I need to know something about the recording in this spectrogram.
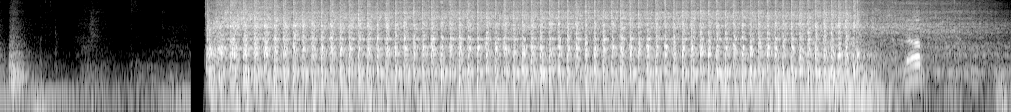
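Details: Diesel genset, hard starting: fast, even cranking beat for about eight seconds, then stops without catching. Fuel found to contain water; being drained and replaced with fresh diesel, return hose checked; cause not confirmed.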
